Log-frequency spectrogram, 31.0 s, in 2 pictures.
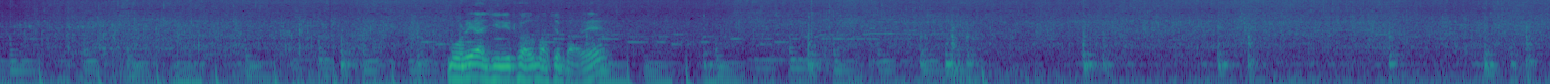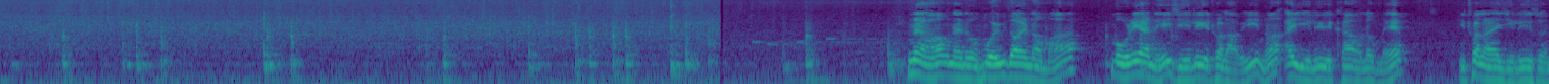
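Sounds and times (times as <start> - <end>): food sizzling in a pan: 0.0 - 30.9.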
